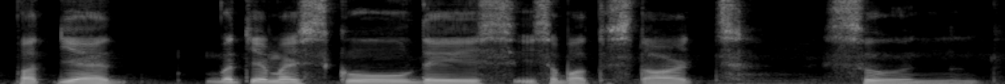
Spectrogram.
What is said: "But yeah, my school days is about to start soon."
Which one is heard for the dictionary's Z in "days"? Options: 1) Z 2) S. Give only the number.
2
